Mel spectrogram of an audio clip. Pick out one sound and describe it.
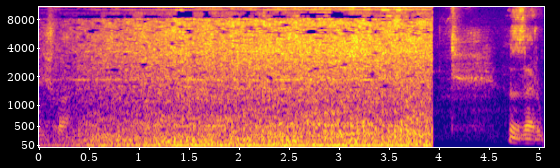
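A helicopter's rotor thumps and whirs nearby.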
